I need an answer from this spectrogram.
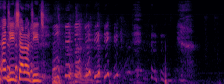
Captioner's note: laughter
